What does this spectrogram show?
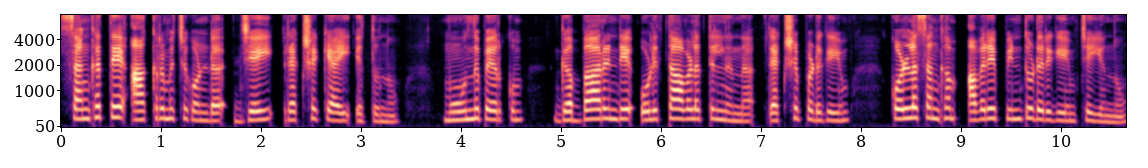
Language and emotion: Malayalam, neutral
